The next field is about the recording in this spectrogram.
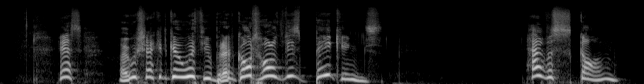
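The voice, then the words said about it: Cliché English lady accent. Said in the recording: “My mom's accent is weird, oddly cliche... a proper English lady”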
